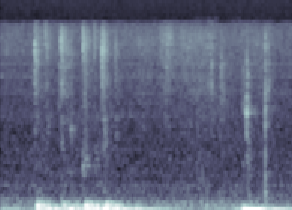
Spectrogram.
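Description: A few keystrokes on a computer keyboard, beginning with a low thump about a third of a second in and fading out past the middle.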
